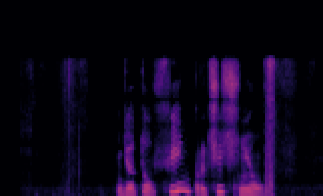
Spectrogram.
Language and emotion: Russian, neutral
